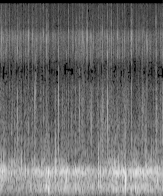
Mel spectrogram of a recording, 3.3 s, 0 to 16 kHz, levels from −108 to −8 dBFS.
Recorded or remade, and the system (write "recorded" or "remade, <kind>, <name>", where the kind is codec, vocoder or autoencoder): recorded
